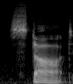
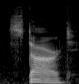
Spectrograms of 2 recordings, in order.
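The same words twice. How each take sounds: First: The r sound before the t is dropped. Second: The r sound before the t is pronounced. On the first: This was considered a vulgar pronunciation. "Start is vulgar" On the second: This was considered the proper pronunciation. "Start is proper"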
